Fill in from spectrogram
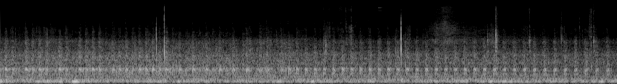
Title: knocking sound driving slow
